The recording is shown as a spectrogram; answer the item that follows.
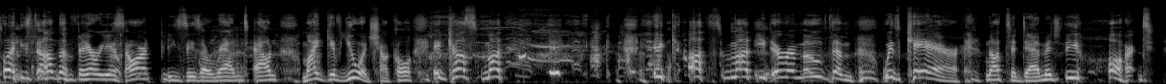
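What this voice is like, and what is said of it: Put-on American accent. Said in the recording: “I would like to hear you do that quote in an American accent.”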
